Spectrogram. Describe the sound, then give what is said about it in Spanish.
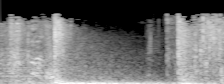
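A young man's punch in an action film lands as one deep, booming thud, followed by a low rumble and a second sharp hit near the end, with a voice speaking over part of it. “El joven le propina un puñetazo.”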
